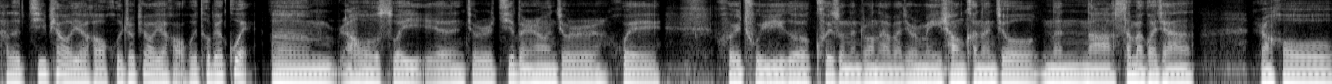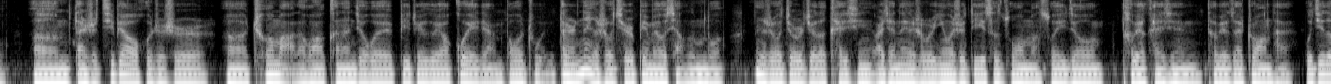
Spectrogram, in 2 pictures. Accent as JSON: {"language": "Chinese", "region": "Zhejiang", "country": "China", "said": "首先我是一个浙江人"}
